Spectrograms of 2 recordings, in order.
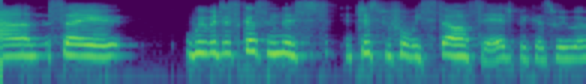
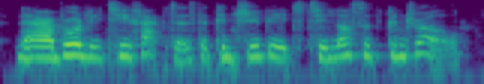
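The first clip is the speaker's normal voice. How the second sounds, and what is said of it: Put-on scary reading voice. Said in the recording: “my scary voice”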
